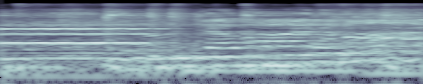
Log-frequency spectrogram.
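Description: Gospel song: a woman singing over instrumental backing. She holds one long note through the first second, then starts a new phrase that climbs near the end.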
